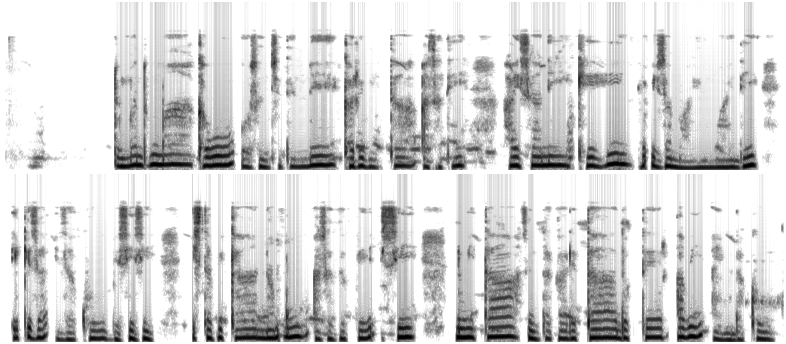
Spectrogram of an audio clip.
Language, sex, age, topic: Gamo, female, 18-24, government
